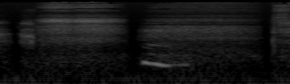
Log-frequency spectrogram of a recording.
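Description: Heavy, breathy panting from two people catching their breath after sex, with a few rough inhales and exhales over a few seconds. One breath carries a low voiced groan. No talking.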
